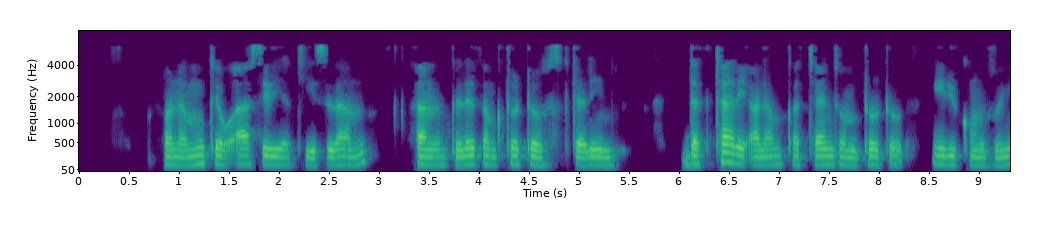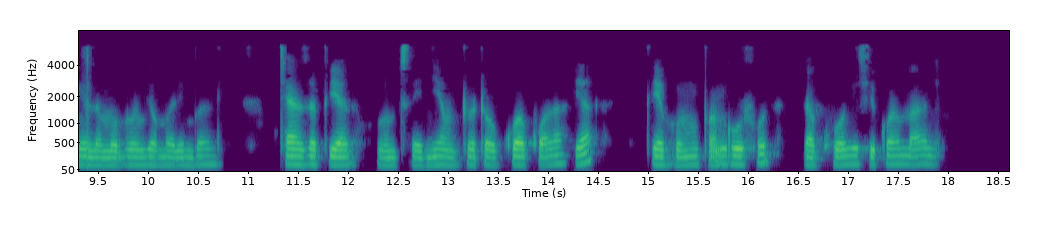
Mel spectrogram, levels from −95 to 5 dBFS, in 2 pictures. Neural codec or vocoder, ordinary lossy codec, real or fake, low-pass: codec, 24 kHz, 0.9 kbps, WavTokenizer, large speech release; MP3, 24 kbps; fake; 7.2 kHz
